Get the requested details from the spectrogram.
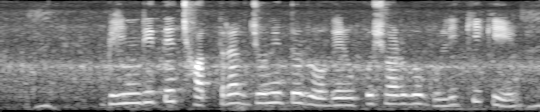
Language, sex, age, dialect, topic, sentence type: Bengali, female, 18-24, Northern/Varendri, agriculture, question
